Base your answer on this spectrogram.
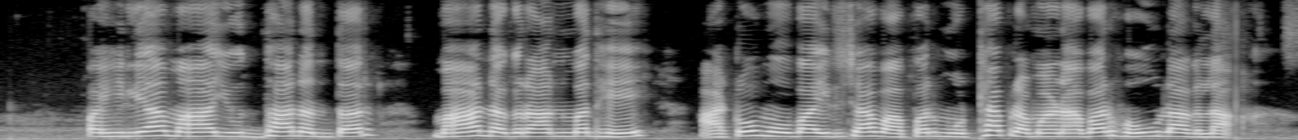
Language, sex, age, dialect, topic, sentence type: Marathi, female, 41-45, Varhadi, banking, statement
